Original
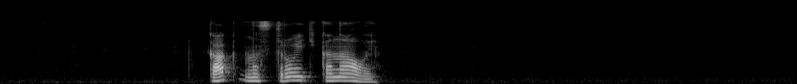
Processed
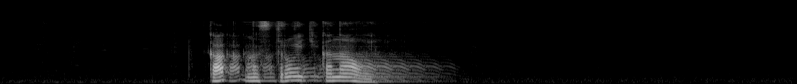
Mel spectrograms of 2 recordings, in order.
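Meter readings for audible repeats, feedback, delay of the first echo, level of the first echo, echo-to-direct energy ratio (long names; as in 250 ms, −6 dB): 5, 57%, 164 ms, −14.0 dB, −12.5 dB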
